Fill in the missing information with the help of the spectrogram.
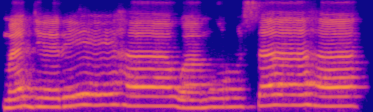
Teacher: kita condongkan bunyi alif ini, bunyi fathah ini ke arah bunyi kasrah. Jadi bukan kita baca majroh, bukan kita baca majeri, tapi di tengah-tengah itu yaitu majreha wa mursaha. · Jadi bunyinya bukan A, bukan I, tapi di antara itu E bunyinya. Jadi E itu adalah vokal ya di antara vokal fathah dengan kasrah. Fathah bukan, kasrah bukan ya. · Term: imalah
